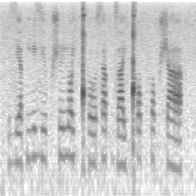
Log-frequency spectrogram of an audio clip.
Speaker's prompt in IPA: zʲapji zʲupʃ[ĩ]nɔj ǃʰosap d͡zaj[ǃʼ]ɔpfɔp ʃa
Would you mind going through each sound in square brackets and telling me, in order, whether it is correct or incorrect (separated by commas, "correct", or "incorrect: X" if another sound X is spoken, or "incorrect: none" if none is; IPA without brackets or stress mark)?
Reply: correct, correct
